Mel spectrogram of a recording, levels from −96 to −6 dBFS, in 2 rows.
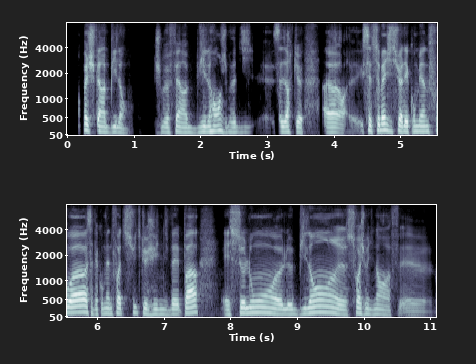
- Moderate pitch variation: Yes, average, 3.1 semitones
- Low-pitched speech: Yes, low, 130 Hz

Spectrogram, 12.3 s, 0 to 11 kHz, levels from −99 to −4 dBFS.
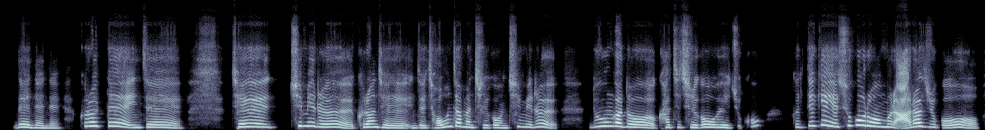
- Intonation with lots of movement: Yes, wide, 6.0 semitones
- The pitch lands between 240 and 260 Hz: Yes, high, 245 Hz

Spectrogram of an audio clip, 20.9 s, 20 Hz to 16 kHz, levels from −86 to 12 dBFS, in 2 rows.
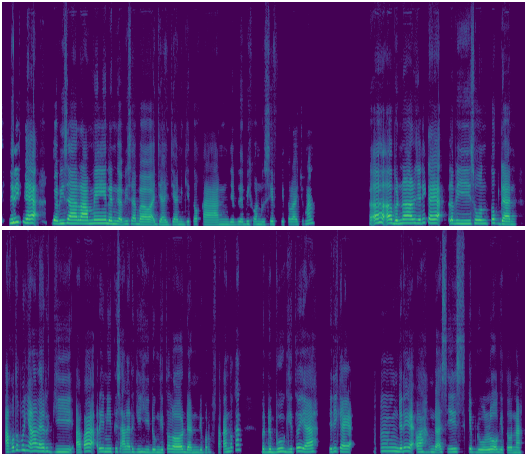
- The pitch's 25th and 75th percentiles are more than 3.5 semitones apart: Yes, average, 4.6 semitones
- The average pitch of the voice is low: No, high, 205 Hz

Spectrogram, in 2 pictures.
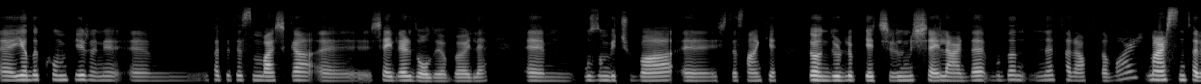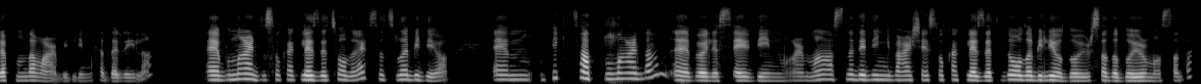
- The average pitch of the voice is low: No, high, 195 Hz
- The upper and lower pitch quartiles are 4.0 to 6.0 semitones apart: No, average, 2.8 semitones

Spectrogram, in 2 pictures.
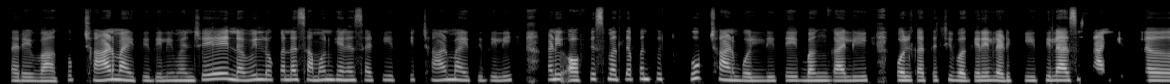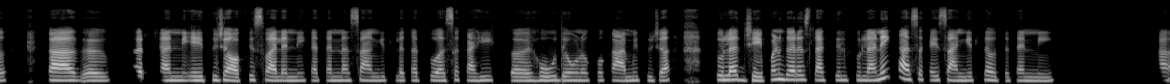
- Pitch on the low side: No, medium, 185 Hz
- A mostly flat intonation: Yes, narrow, 2.2 semitones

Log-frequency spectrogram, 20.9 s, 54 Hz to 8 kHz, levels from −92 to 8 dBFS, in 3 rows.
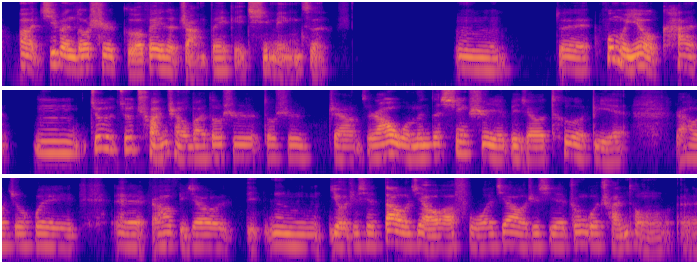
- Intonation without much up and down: Yes, narrow, 2.3 semitones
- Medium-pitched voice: Yes, medium, 150 Hz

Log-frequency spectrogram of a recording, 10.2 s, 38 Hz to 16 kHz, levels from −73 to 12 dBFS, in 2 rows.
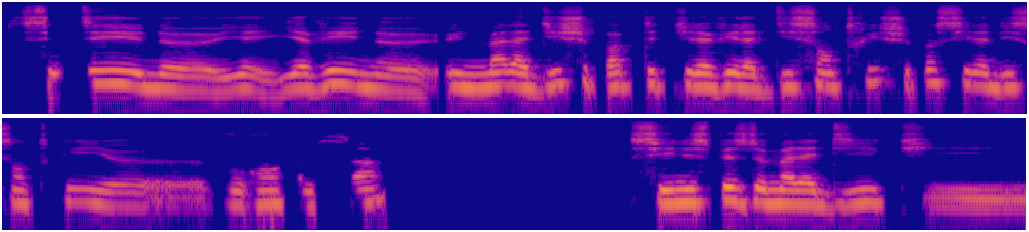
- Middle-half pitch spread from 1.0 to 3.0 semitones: Yes, narrow, 2.6 semitones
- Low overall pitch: No, medium, 170 Hz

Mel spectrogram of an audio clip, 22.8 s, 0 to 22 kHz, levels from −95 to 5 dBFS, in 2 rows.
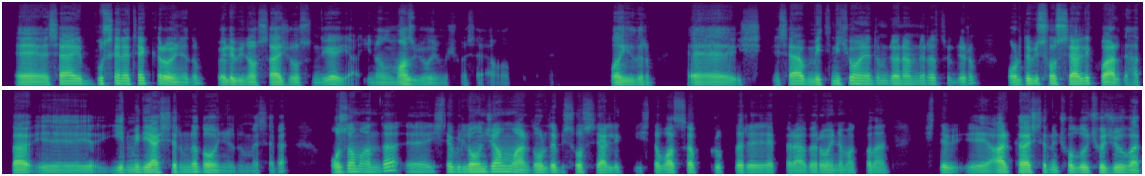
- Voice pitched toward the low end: Yes, low, 105 Hz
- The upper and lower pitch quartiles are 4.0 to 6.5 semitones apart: No, average, 3.3 semitones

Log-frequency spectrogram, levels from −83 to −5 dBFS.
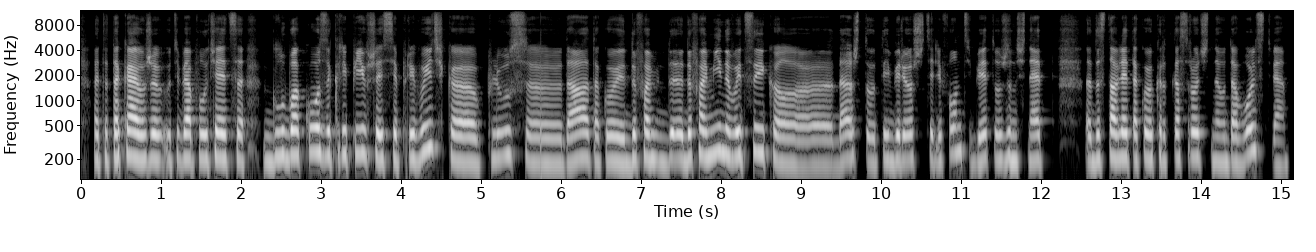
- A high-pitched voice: Yes, high, 195 Hz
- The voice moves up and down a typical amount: No, narrow, 2.1 semitones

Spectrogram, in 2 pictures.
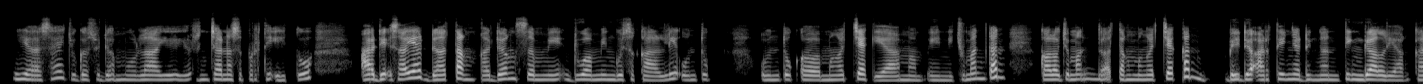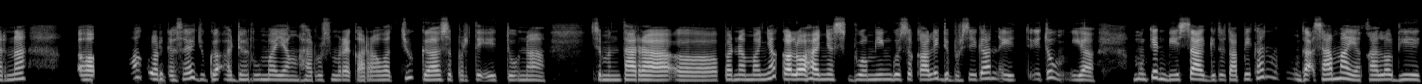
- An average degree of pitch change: No, narrow, 2.0 semitones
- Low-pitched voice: No, high, 220 Hz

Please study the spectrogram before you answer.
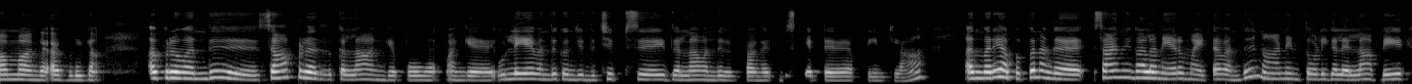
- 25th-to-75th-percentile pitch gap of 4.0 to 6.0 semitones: Yes, average, 4.3 semitones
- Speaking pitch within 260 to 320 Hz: No, high, 230 Hz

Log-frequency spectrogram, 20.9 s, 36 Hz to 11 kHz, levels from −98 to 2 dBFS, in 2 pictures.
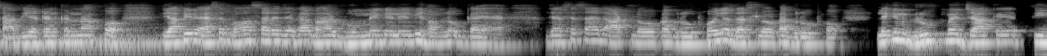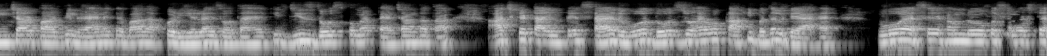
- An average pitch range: Yes, average, 3.0 semitones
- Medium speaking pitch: Yes, medium, 150 Hz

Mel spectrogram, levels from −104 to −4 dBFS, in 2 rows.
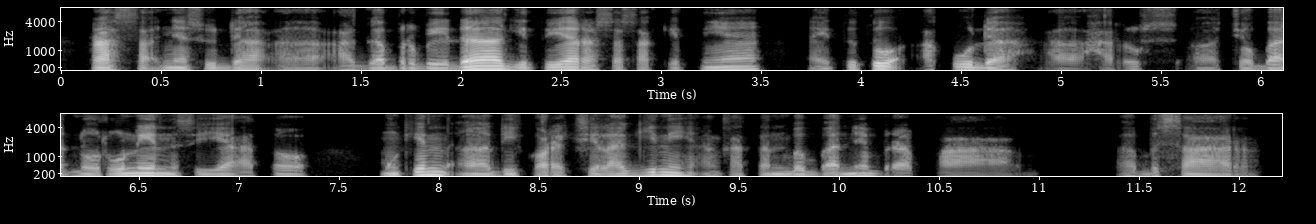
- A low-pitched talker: Yes, low, 100 Hz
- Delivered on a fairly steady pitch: No, average, 3.1 semitones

